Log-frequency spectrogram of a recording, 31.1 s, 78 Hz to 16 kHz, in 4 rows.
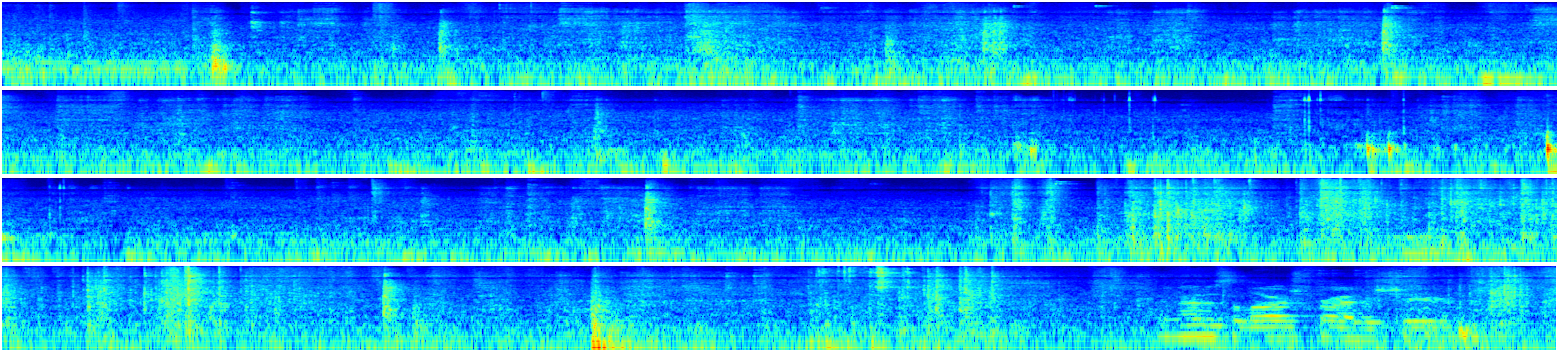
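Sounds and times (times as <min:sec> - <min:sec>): paper bags knocking and clicking: 0:20.4 - 0:29.1, 0:30.2 - 0:31.0
paper crinkling and rustling: 0:20.4 - 0:31.0.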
